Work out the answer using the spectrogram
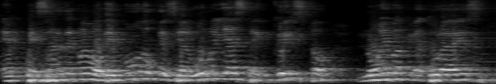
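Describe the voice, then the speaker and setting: Man, Mexican Spanish accent, impassioned church preacher, very dark mellow tone, echoey hall from a distance. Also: high-pitched, moderate pace. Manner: impassioned, sings hymn lines, acts out quoted voices. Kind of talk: sermon.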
